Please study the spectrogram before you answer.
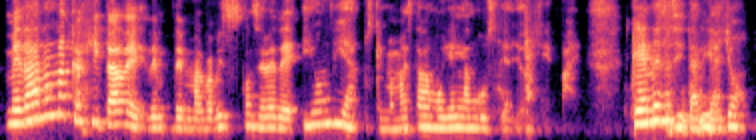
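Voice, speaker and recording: A woman's voice: medium pitch, expressive, fairly quick, slight background noise. A Mexican woman co-hosting a casual podcast, spinning a long personal anecdote. Her voice swoops up and down with animation, and she curses and laughs freely as she talks. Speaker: podcast co-host. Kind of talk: casual storytelling chat.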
